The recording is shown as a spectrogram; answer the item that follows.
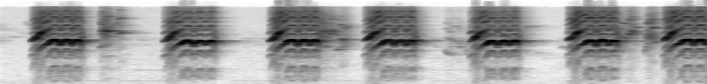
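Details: Asian pied starling calling to mates and rivals: seven rapid harsh, buzzy rasping notes in quick succession, some with a short trailing squeak.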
